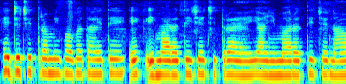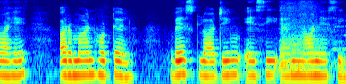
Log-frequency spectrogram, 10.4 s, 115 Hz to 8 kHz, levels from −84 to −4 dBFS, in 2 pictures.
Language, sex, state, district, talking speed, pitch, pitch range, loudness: Marathi, female, Maharashtra, Pune, 140 wpm, 190 Hz, 185-195 Hz, -26 LUFS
